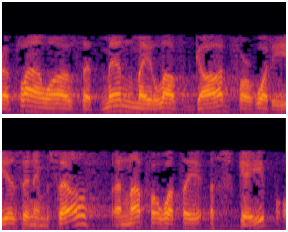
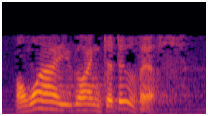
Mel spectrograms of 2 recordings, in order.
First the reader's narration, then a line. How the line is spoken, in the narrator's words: asked the sheikh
